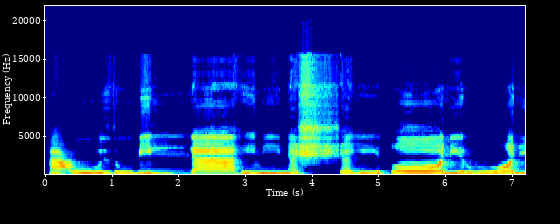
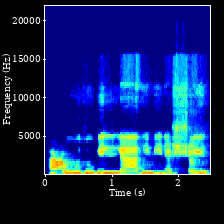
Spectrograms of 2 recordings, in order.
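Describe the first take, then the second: First: It is recited at a slow pace. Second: It is recited at a fast pace.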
